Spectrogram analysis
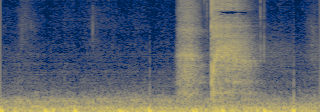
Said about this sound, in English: My heartbeat is a waltz. It's an arrangement of short and long notes that have a clearly triple time feel, which makes sense because time signatures in three always feel like a wheel to me when I'm singing in them.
